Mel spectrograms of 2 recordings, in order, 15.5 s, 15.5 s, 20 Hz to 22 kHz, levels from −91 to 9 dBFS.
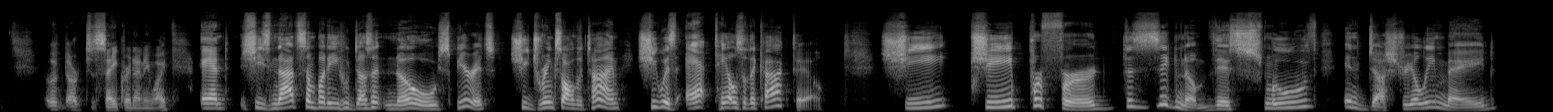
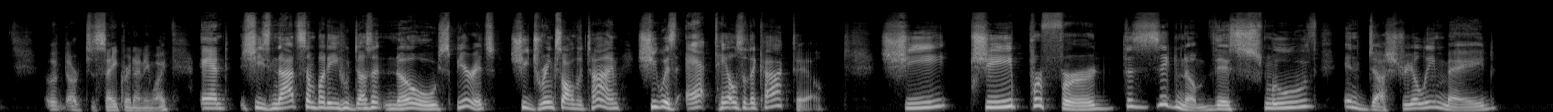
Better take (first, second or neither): second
